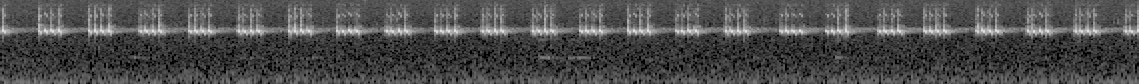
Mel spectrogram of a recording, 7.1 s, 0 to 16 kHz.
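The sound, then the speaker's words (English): Crickets chirp at night in the Alentejo cork forest, Portugal, at 1 a.m., in a steady, rapid pulsing rhythm, each high-pitched trill repeating about three times a second over a quiet background, with no voices. “Alentejo Cork Forest, Portugal, 1 a.m.”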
